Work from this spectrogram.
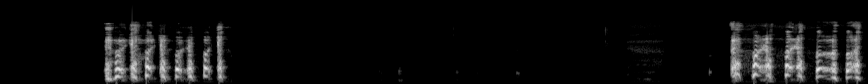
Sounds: Cough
